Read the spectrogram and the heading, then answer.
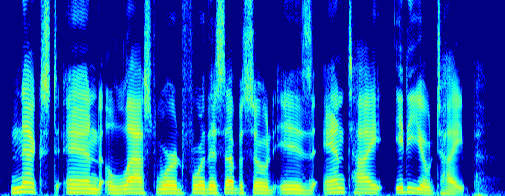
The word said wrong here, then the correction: anti-idiotype: or actually anti-idiotype. There is a hyphen. It is spelled A-N-T-I hyphen I-D-I-O-T-Y-P-E.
